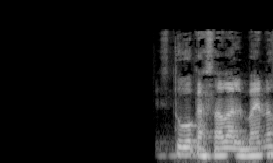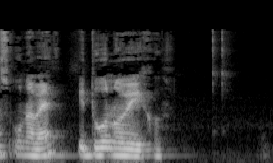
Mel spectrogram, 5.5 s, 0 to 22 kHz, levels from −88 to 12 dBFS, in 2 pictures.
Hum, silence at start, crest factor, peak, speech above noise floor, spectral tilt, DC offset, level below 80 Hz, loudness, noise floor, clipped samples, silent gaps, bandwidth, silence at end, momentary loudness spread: none; 1.6 s; 16 dB; -2 dBFS; 42 dB; -5 dB/octave; under 0.1%; -54 dBFS; -15 LUFS; -58 dBFS; under 0.1%; none; 11.5 kHz; 1.1 s; 11 LU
